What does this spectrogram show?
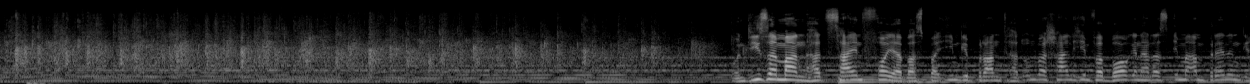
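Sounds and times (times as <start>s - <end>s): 
audience applause: 0.0s - 7.8s
speech: 7.4s - 12.4s.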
